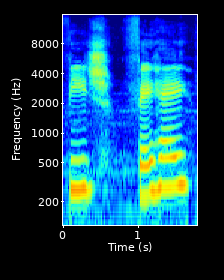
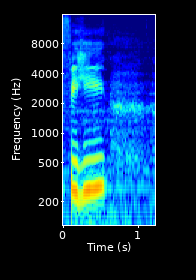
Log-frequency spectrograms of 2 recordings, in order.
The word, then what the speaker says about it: Feige: Not Feige, Feige.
